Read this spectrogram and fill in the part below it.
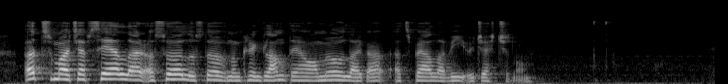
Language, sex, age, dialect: Faroese, female, 36-60, Suðurstreymoy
